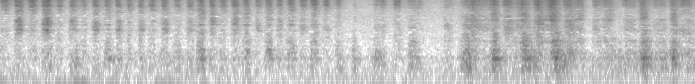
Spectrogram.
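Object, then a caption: Pastel-coated paper sheet rubbed with a cotton swab. A cotton swab held in the fingers is rubbed in small circles over a small taped sheet of pastel-covered Pastelmat paper to blend a blue iris. The sound is a soft, dry, brushy rubbing, repeated in quick and somewhat uneven strokes of about three per second with a faint low body and a light hiss at the top. The strokes briefly fade near the middle, then return a little louder and more pronounced toward the end.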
